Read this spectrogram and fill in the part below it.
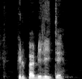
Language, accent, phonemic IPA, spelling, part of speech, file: French, France, /kyl.pa.bi.li.te/, culpabilité, noun, LL-Q150 (fra)-culpabilité.wav
- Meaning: 1. guilt; culpability (responsibility for wrongdoing) 2. guilt (feeling)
